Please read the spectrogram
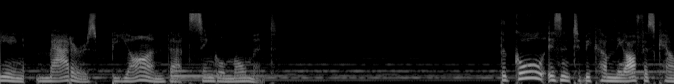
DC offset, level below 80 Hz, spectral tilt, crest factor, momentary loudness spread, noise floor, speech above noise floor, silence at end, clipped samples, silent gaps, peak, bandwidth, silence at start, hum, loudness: under 0.1%; -60 dBFS; -5.5 dB/octave; 20 dB; 23 LU; -53 dBFS; 21 dB; 0 s; under 0.1%; none; -12 dBFS; 13.5 kHz; 0 s; none; -33 LUFS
